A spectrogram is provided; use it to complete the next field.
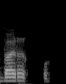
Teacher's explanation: برق جو ہے وہ قاف پہ کلکلا آ جائے گا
